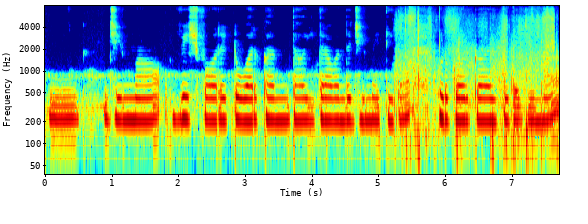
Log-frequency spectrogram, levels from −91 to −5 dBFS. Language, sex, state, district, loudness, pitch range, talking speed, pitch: Kannada, female, Karnataka, Belgaum, -15 LUFS, 210-215 Hz, 115 wpm, 210 Hz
